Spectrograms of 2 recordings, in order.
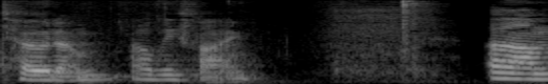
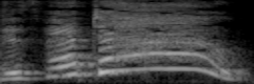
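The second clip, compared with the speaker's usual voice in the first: pained plea; 14 semitones higher, 3 dB louder, slower than usual. Retold or imitated. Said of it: "I'm like".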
